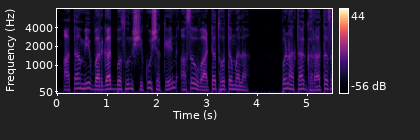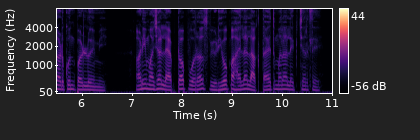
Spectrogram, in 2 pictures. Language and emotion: Marathi, sad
